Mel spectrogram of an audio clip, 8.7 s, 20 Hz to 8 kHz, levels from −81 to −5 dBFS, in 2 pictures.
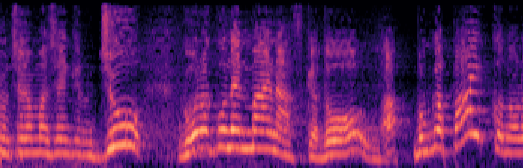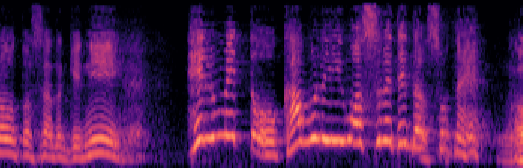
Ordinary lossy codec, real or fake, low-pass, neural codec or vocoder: none; fake; 7.2 kHz; codec, 16 kHz, 0.4 kbps, LongCat-Audio-Codec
